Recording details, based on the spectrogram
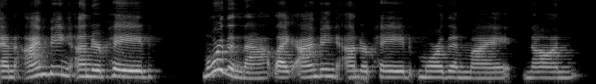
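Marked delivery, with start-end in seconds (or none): none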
